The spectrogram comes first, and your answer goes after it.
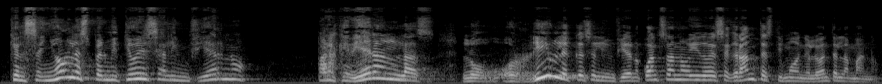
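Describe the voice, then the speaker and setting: A man preaching a sermon as pastor, in an animated, mocking way. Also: sits high, breathy edge.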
